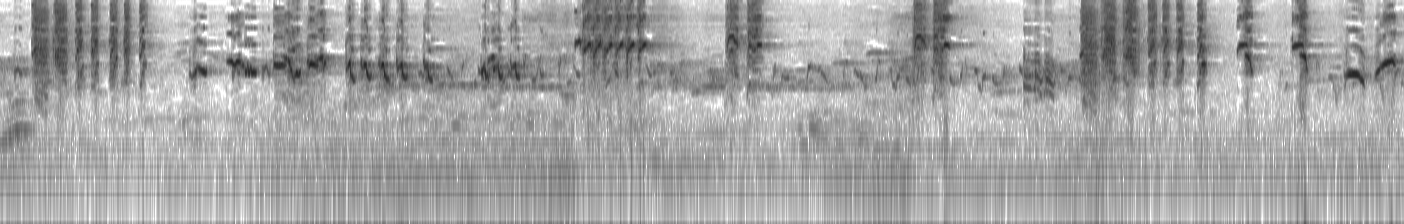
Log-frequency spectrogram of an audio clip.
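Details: Oriental magpie-robin, known locally as kacer, singing the ngeplong style meant to lure birds and make them sing: dense medley of sharp chirps, rattling buzzes and wavering whistled runs, near-continuous bursts throughout.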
